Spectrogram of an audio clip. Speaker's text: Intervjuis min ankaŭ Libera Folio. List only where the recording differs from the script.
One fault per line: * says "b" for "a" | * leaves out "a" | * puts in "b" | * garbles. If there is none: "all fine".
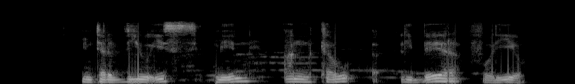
all fine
